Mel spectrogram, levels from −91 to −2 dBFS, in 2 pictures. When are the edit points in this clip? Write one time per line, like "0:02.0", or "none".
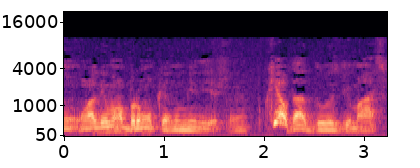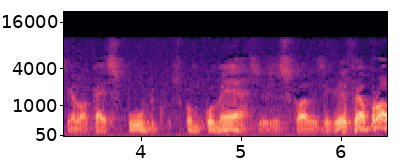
0:01.9
0:02.2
